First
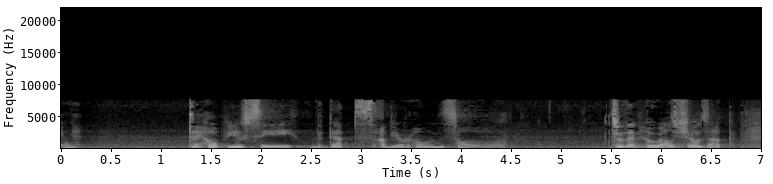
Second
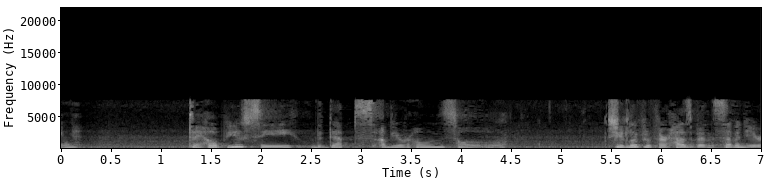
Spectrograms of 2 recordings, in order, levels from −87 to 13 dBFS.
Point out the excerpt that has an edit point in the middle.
second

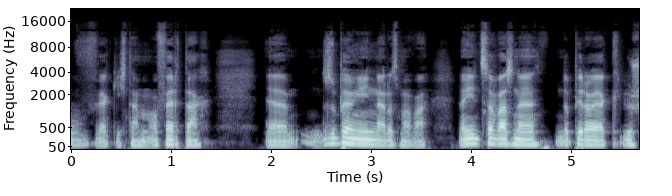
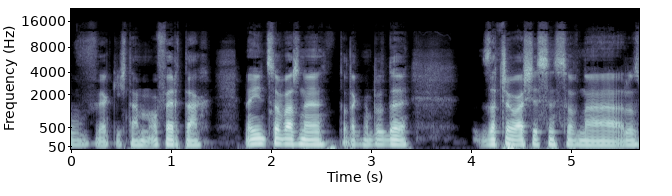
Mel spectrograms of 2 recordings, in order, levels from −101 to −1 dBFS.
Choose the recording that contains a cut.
second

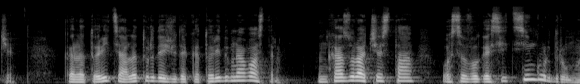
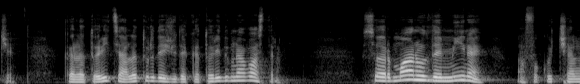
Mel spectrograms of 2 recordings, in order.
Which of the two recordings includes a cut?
first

